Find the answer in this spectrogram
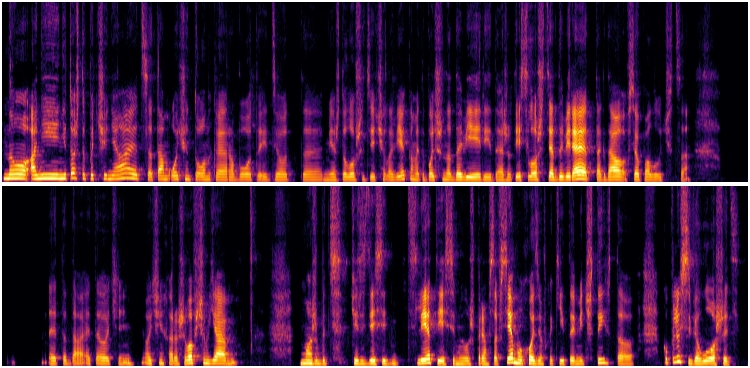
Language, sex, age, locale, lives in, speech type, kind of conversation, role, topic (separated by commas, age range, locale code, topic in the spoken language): Russian, female, 35-39, ru-RU, Spain, conversation, unstructured, none, Как ты видишь себя через десять лет?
